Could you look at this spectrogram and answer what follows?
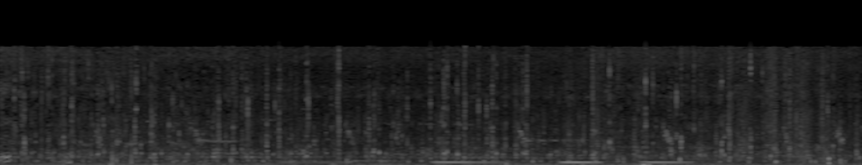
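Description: A litter of five-week-old giant schnauzer puppies lapping and slurping from a shared feeding pan: a dense run of small wet clicks, with four short whines in the middle.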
